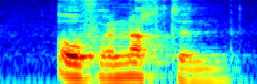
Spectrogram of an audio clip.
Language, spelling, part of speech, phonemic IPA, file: Dutch, overnachten, verb, /ˌoː.vərˈnɑx.tə(n)/, Nl-overnachten.ogg
- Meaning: to stay overnight, spend the night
